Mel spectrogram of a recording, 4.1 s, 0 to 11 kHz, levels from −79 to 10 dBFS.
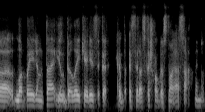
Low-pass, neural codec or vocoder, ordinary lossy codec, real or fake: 7.2 kHz; codec, 16 kHz, 1 kbps, FunCodec, trained on LibriTTS, 50 frames a second; Opus, 16 kbps; fake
